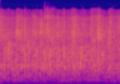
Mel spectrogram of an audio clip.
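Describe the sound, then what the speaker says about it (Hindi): A political rally crowd in Jharkhand claps together in a sustained, even burst of loud applause filling the whole moment. "फिर एक बार ताली बजाओ रुद्रदेव के लिए भी"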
